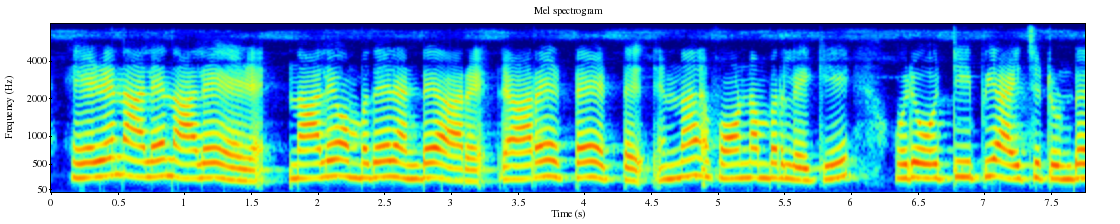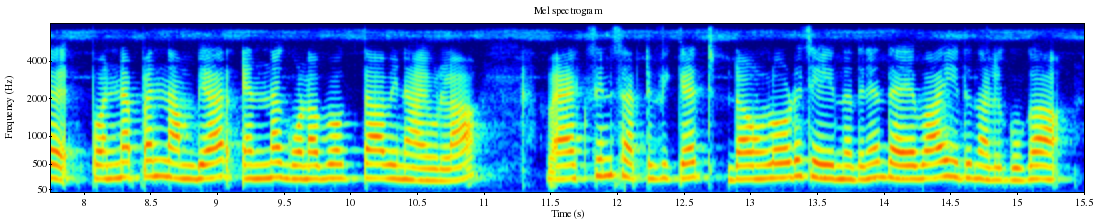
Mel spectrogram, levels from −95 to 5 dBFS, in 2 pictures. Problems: none marked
